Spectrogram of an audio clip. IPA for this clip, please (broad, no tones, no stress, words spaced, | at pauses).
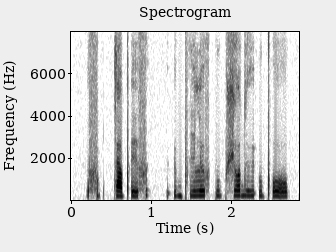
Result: fɛptːapʼef | ʔybpʼiløf pupʃɔ dʱyʔupʼo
